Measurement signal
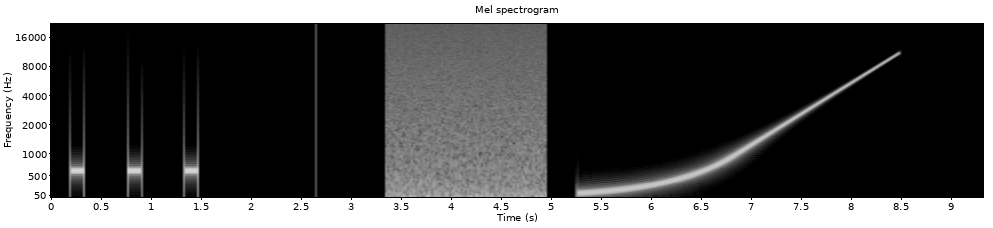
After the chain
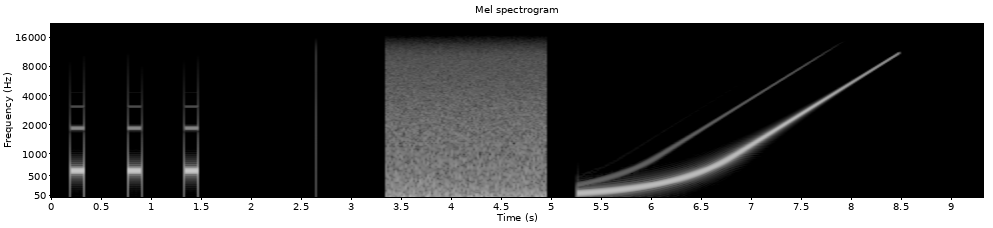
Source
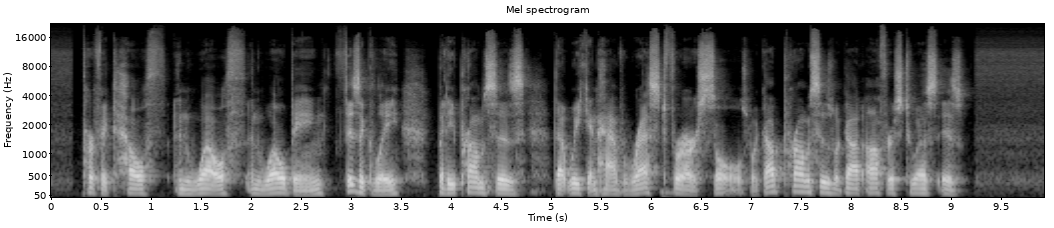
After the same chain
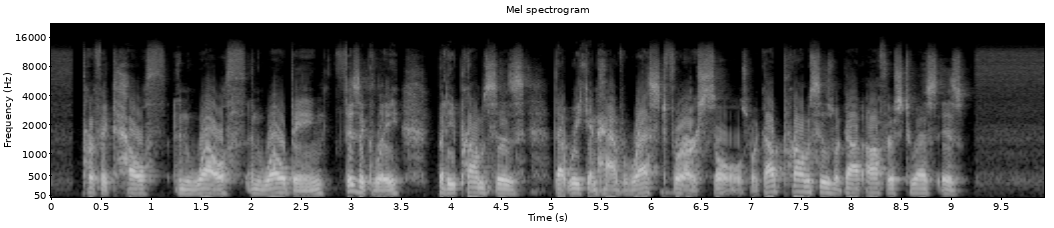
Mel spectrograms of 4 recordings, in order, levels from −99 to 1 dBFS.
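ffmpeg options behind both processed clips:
ffmpeg -i in.wav -filter_complex "[0:a]acrossover=split=3600[link_01][link_02];[link_02]acompressor=threshold=-37dB:ratio=4:attack=1:release=60[link_03];[link_01][link_03]amix=inputs=2:normalize=0,lowpass=frequency=11000:width=0.5412,lowpass=frequency=11000:width=1.3066,acrossover=split=6000[link_04][link_05];[link_04]asoftclip=type=tanh:threshold=-14.5dB[link_06];[link_06][link_05]amix=inputs=2:normalize=0,volume=-3.5dB" out.wav

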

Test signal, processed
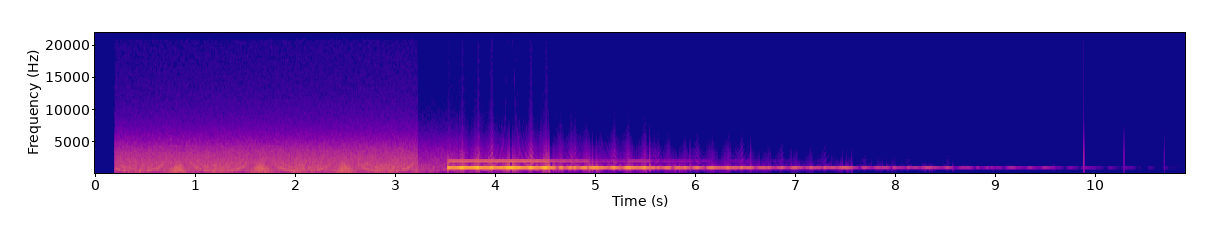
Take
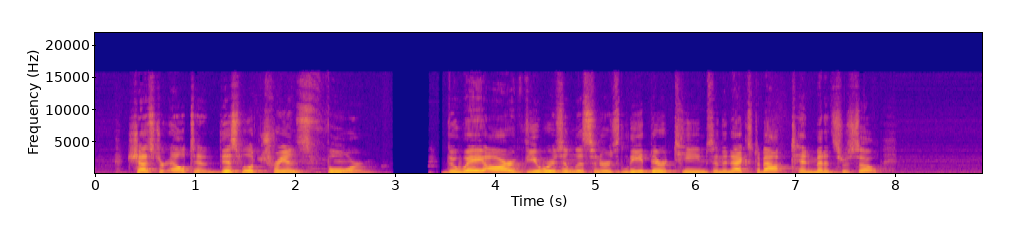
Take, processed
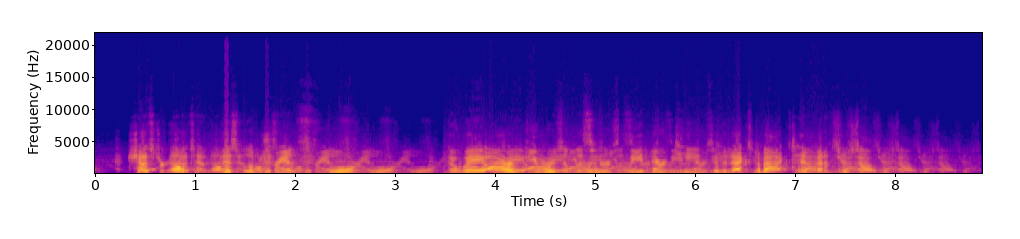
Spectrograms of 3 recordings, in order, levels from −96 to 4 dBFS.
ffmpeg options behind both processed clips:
ffmpeg -i in.wav -filter_complex "[0:a]aeval=exprs='0.891*(cos(1*acos(clip(val(0)/0.891,-1,1)))-cos(1*PI/2))+0.0891*(cos(4*acos(clip(val(0)/0.891,-1,1)))-cos(4*PI/2))':channel_layout=same,highshelf=frequency=6900:gain=-11.5,acrossover=split=210|1300[link_01][link_02][link_03];[link_01]acrusher=bits=4:dc=4:mix=0:aa=0.000001[link_04];[link_02]aphaser=in_gain=1:out_gain=1:delay=2.2:decay=0.72:speed=1.2:type=sinusoidal[link_05];[link_04][link_05][link_03]amix=inputs=3:normalize=0,acrossover=split=480 4300:gain=0.2 1 0.0891[link_06][link_07][link_08];[link_06][link_07][link_08]amix=inputs=3:normalize=0,asplit=2[link_09][link_10];[link_10]aecho=0:1:403|806|1209|1612|2015:0.299|0.131|0.0578|0.0254|0.0112[link_11];[link_09][link_11]amix=inputs=2:normalize=0,volume=-3.5dB" out.wav

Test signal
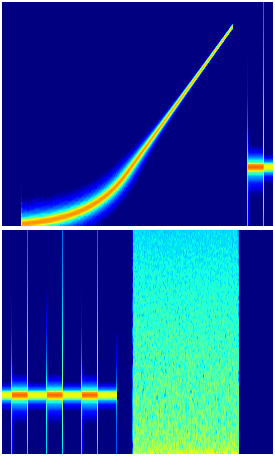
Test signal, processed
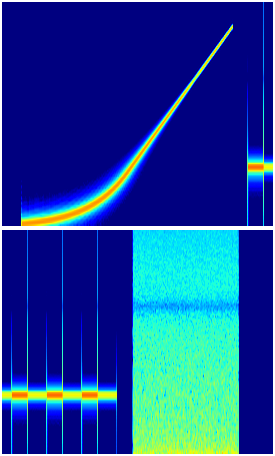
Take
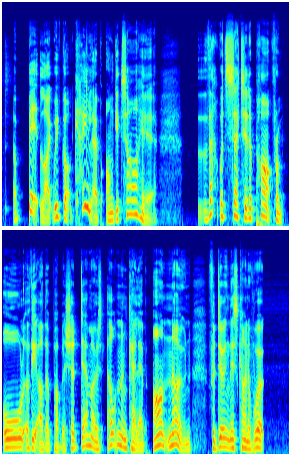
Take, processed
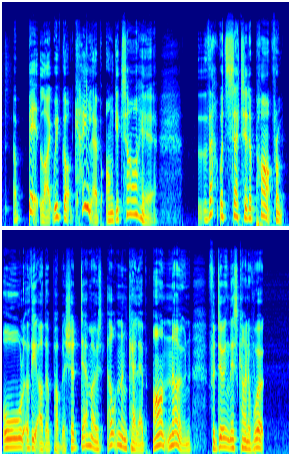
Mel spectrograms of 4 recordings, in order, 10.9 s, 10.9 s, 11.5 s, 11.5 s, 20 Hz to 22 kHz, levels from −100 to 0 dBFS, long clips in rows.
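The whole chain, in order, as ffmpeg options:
ffmpeg -i in.wav -af "equalizer=frequency=5400:width=4:gain=-11" out.wav

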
